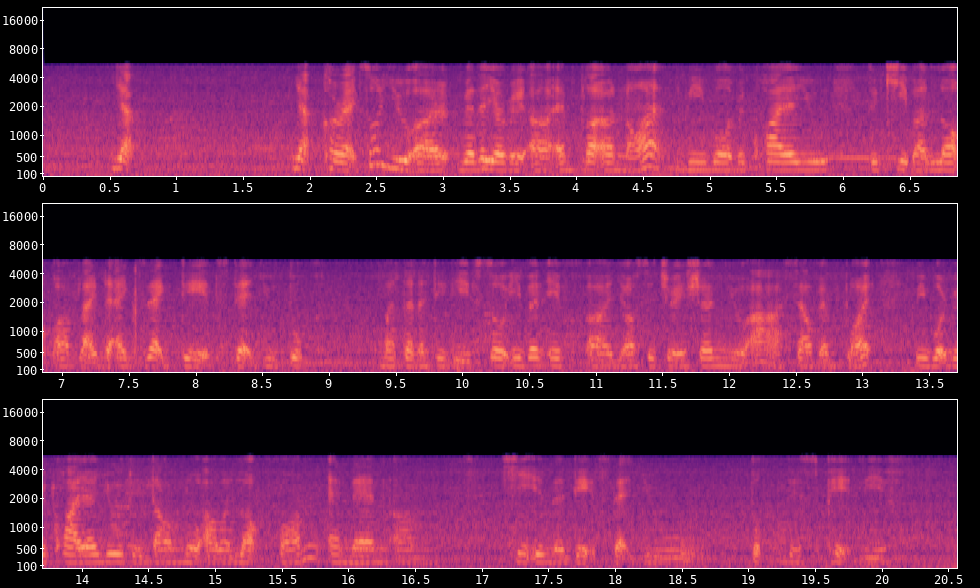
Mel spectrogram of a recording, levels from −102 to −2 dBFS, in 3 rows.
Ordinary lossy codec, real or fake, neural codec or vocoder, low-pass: none; fake; vocoder, 24 kHz, 100 mel bands, Vocos; 5.4 kHz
